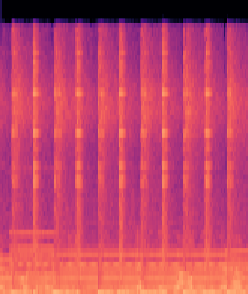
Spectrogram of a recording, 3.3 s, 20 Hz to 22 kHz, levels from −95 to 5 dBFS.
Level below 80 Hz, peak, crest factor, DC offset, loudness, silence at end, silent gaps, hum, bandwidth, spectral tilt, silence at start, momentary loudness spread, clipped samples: -14 dBFS; 0 dBFS; 10 dB; under 0.1%; -11 LUFS; 0 s; none; none; over 20 kHz; -4 dB/octave; 0 s; 2 LU; under 0.1%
